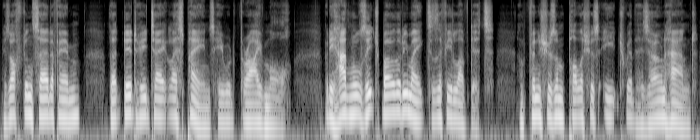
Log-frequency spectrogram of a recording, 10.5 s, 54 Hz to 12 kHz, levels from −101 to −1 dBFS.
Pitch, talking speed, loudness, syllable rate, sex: 125 Hz, 215 wpm, -21 LUFS, 5.2 syllables/s, male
